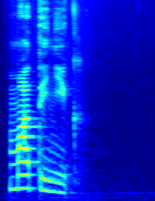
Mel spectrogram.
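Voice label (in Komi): "матіник", Komi-Zyrian, female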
